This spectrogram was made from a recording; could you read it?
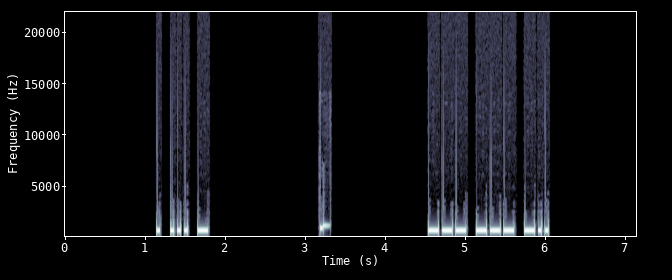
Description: Morse code, heard as a keyed tone, about 28 wpm, 690 Hz. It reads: EST OOD
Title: Top Three Letter Combinations in Words 28wpm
